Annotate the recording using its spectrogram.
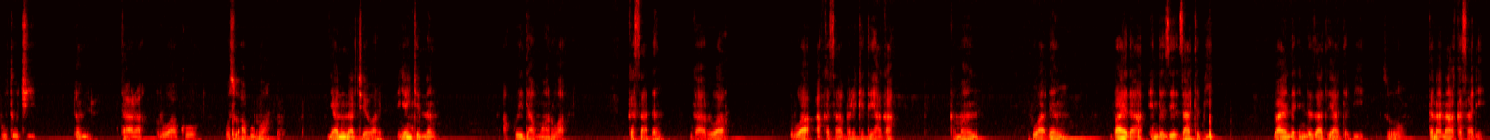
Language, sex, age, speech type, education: Hausa, male, 30-45, spontaneous, tertiary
